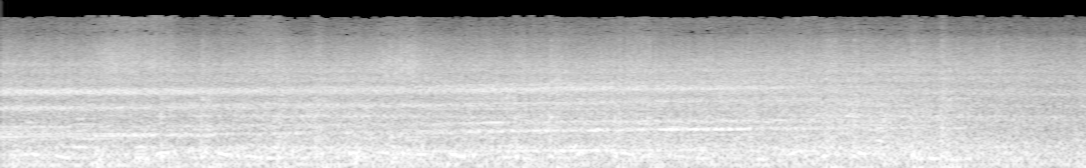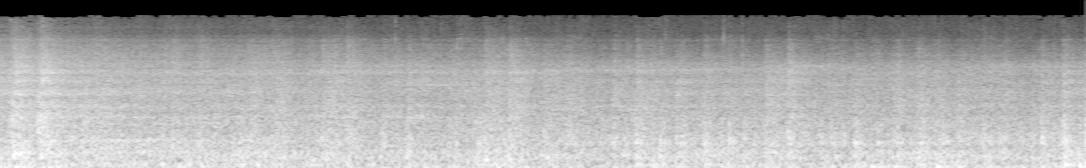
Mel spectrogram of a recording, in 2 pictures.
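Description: JR West electric train running through the station without stopping: a loud rush of wheels on rail with several high steady tones over it. The tones fade out about halfway, a single knock comes about seven seconds in, and the sound then eases off.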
